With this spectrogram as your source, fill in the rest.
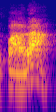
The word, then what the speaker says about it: pará: Se fosse para, não seria acentuada, né? Para, porque o urá, né? Seria a sílaba mais fraca. Mas como urá, aqui nesse caso, pará, é a sílaba mais forte, ele vai ser acentuado.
